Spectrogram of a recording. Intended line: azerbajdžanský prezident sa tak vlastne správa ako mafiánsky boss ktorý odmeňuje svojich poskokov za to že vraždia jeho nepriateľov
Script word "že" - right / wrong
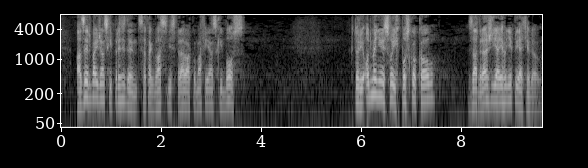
wrong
